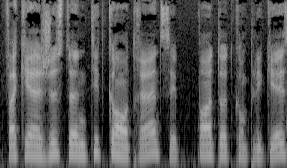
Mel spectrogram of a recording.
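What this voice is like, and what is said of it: Quebecois French accent. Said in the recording (French): “super accent québécois, j'admire”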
